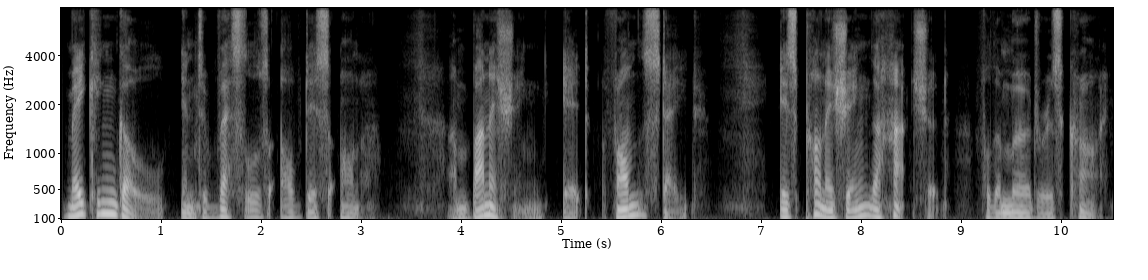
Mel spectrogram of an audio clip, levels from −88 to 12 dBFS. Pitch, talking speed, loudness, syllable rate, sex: 100 Hz, 115 wpm, -21 LUFS, 4.2 syllables/s, male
